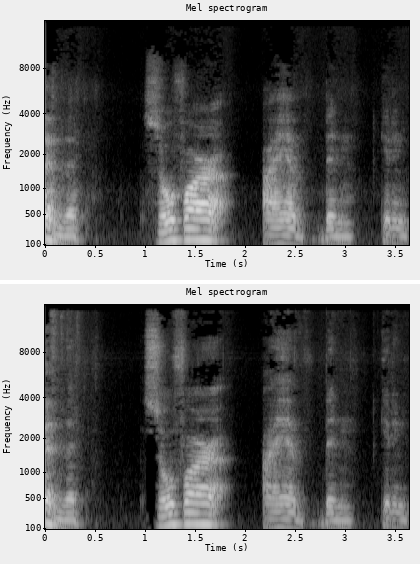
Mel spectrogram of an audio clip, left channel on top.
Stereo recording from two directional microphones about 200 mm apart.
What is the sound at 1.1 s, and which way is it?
Speech, 40° right (ahead or behind).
